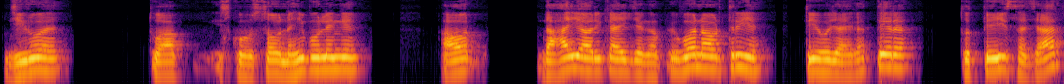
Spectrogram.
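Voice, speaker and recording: Slow, patient teacher explaining math. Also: medium pitch, a little mellow. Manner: counts out place values one by one and asks rhetorical questions. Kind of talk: step-by-step classroom explanation.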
